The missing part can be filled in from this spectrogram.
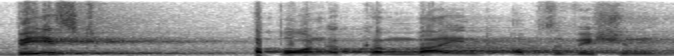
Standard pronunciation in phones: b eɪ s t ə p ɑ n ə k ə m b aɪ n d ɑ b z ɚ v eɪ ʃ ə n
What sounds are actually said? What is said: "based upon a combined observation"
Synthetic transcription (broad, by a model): b eɪ s t ə p ɑ n ə k ə m b aɪ n d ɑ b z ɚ v eɪ ʃ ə n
